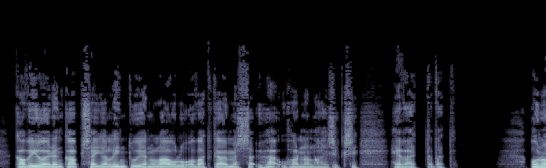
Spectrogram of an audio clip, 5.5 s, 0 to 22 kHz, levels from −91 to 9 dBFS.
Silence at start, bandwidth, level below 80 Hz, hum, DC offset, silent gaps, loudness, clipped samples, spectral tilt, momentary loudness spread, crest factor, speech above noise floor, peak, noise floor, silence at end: 0.15 s; 14 kHz; -42 dBFS; none; under 0.1%; none; -18 LUFS; under 0.1%; -6 dB/octave; 14 LU; 18 dB; 40 dB; 0 dBFS; -58 dBFS; 0 s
